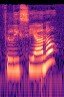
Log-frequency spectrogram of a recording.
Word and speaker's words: Feliciano: Feliciano.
